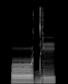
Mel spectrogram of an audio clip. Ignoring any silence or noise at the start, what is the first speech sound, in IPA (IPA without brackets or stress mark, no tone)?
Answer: oː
